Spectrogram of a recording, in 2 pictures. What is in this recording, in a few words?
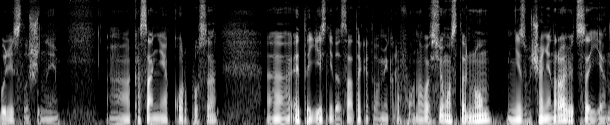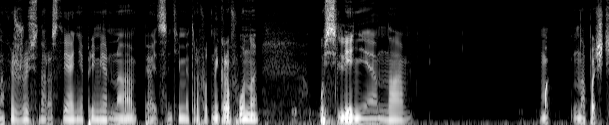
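test voice fifine amplitank 3 usb; ТЕСТ ГОЛОС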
